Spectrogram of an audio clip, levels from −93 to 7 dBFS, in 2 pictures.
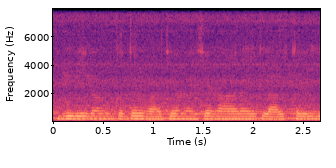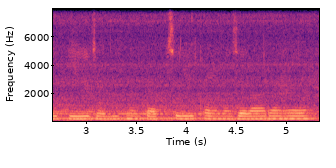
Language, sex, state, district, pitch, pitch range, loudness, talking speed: Hindi, female, Chhattisgarh, Raipur, 190 Hz, 185-195 Hz, -14 LUFS, 225 wpm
